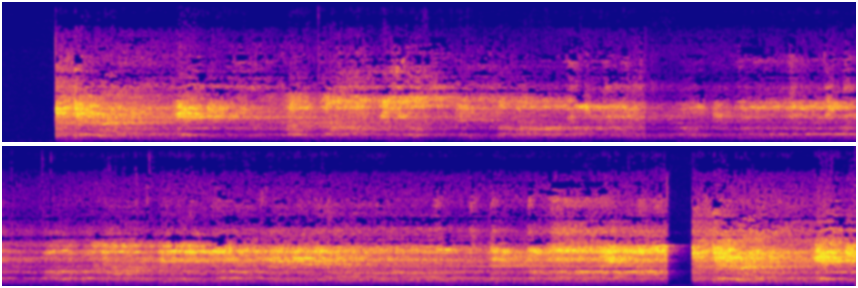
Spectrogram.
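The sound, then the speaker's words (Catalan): The Villarreal football club anthem blares loudly and continuously from balconies in an area of Villarreal, its band-limited, slightly tinny sound filling the space for the whole stretch with a brief dropout near the end. “Pues sí, l'himne del Villarreal Club de Futbol a to meter des dels balcons d'una zona de Villarreal.”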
